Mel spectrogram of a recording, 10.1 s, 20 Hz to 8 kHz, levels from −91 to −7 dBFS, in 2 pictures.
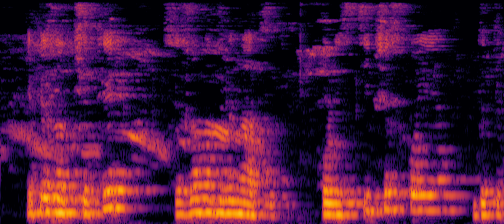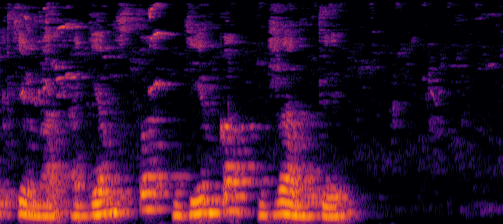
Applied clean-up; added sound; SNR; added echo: classical method WPE with log-MMSE.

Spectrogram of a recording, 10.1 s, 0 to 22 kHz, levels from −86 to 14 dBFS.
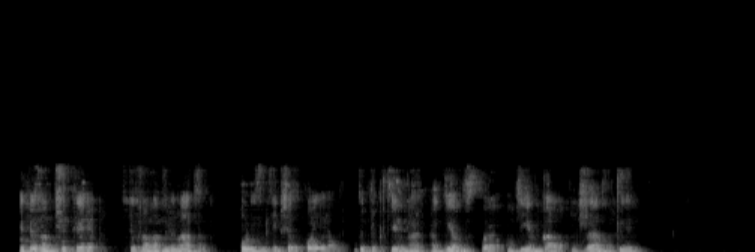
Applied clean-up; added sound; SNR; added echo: neural mask model DeepFilterNet 3.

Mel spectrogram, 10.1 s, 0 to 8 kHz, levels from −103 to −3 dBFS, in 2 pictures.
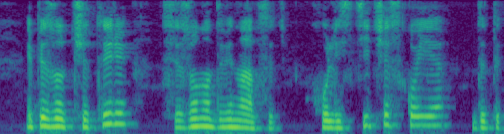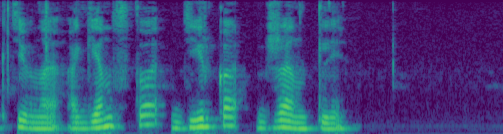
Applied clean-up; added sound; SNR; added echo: none; none; none; none.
